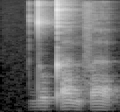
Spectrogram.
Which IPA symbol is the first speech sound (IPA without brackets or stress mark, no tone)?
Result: d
